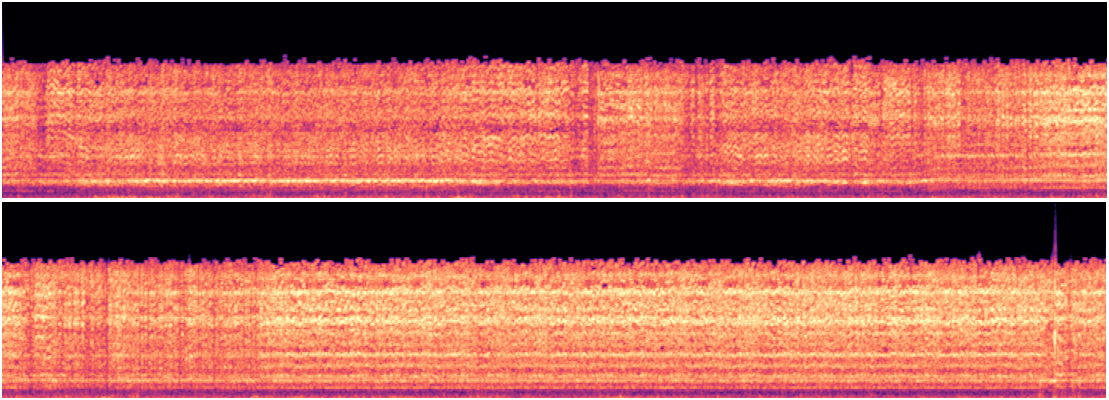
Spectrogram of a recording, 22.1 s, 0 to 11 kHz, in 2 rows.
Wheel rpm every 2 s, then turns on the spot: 110, 110, 110, 110, 130, 160, 160, 160, 160, 160, 170.
none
